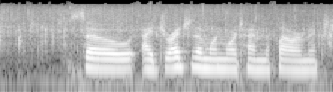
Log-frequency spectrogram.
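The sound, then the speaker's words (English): Flour-dredged food refrying in a deep fryer sizzles with a steady hiss, audible alone at first and then running beneath a person talking. “Listen to that. That is the sound of beautiful fried goodness.”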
